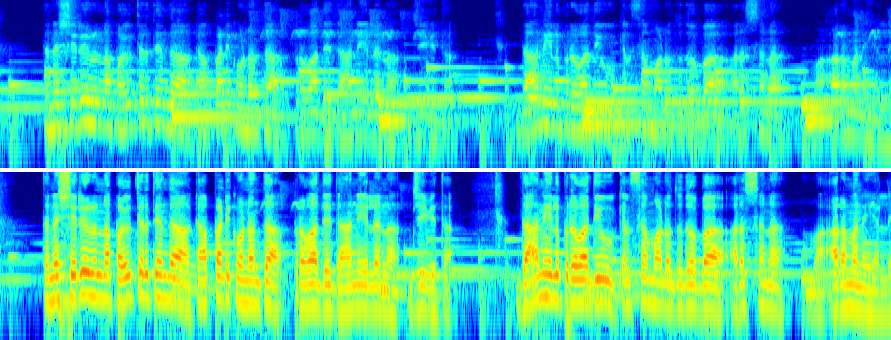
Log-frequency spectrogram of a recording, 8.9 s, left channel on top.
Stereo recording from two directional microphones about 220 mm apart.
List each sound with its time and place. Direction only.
0.4 s a man's voice: 50° right (ahead or behind)
5.2 s a man's voice: 50° right (ahead or behind)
